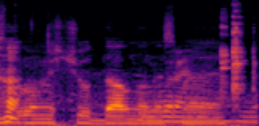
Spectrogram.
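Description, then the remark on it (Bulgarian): Glasses clink together in a toast, a few bright chinks near the end, while people keep talking over them. “Добре, дайте да направим едно на здраве.”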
